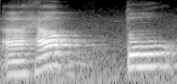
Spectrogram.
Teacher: Diidghamkan ke huruf ta, tapi sifat itbaqnya tidak diidghamkan, harus tetap disempurnakan. Ahad tebal dulu, baru kemudian tipis huruf ta-nya.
